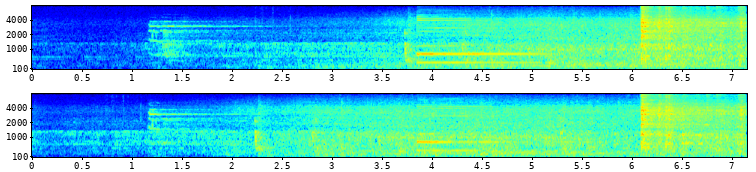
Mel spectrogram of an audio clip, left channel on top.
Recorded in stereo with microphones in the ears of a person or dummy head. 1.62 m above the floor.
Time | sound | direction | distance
1.2 | a cat meowing | 45° right (ahead or behind) | 4 m
3.9 | a guitar | 20° left (ahead or behind) | 3.5 m
6.1 | crushing | 5° left (ahead or behind) | 2.0 m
